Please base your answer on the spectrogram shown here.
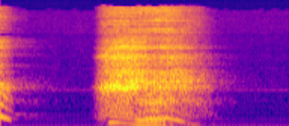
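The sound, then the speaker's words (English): A man's voice imitates a dying man's last breath with a single long, breathy exhale that carries a faint voiced groan and ends abruptly, with quiet before and after. “I watched him take his last breath. It went something like this.”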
